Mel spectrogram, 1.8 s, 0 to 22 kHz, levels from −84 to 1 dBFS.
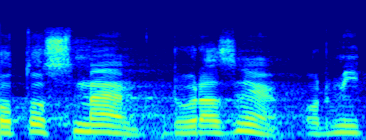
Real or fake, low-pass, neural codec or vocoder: fake; 10.8 kHz; vocoder, 44.1 kHz, 128 mel bands, Pupu-Vocoder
